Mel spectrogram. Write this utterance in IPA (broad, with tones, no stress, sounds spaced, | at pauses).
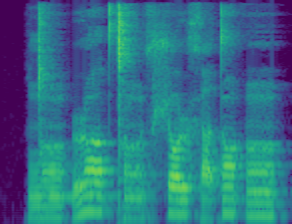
ŋ͡ǀ õː˩ ʔ ɹ ɔ̃ː˥ tˤ ǀ õː˩ s ʃ ɔ˥ ɹ x a˩ t ɔ̃˥ h õː˥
